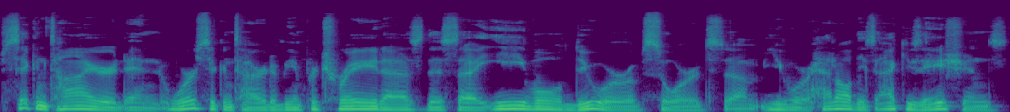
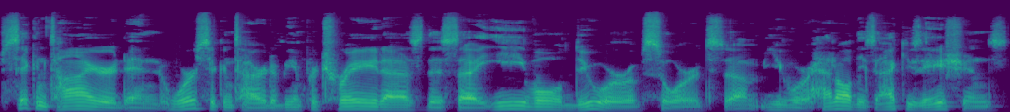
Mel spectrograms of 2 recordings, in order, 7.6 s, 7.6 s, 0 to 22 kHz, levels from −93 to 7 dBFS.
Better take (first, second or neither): first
